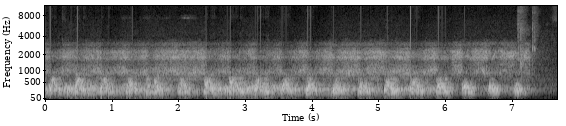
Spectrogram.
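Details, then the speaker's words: Umbilical cord Doppler ultrasound at 13 weeks of gestation gives rapid, regular whooshing fetal flow pulses at about 154–158 per minute, a normal fetal heart rate. This is fetal umbilical cord Doppler flow. "[دکتر] این فرکانس نوزادی است که ما از بند ناف می گیریم،"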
